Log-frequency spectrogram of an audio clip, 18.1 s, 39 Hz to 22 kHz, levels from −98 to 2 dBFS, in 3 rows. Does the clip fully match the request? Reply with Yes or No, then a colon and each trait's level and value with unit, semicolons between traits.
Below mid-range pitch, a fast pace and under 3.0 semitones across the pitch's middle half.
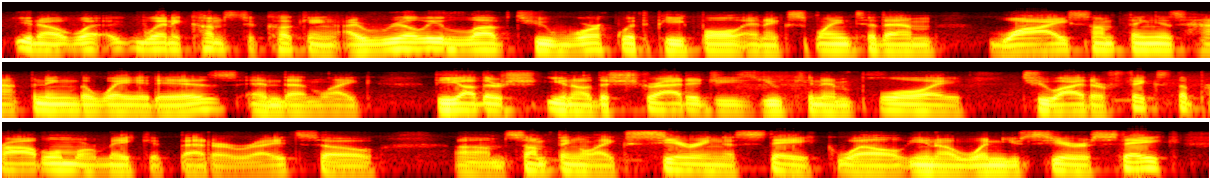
No: very low, 95 Hz; fast, 215 wpm; average, 3.3 semitones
